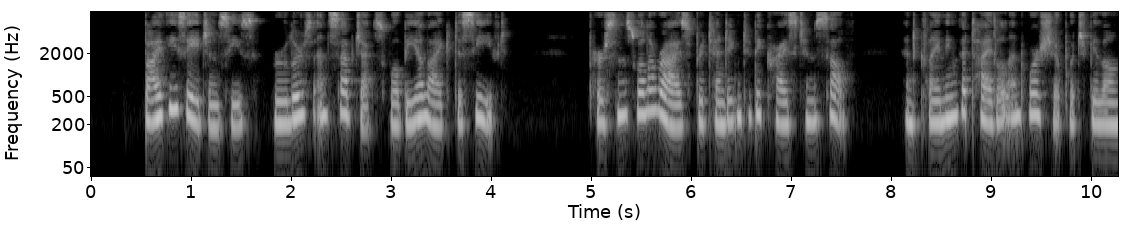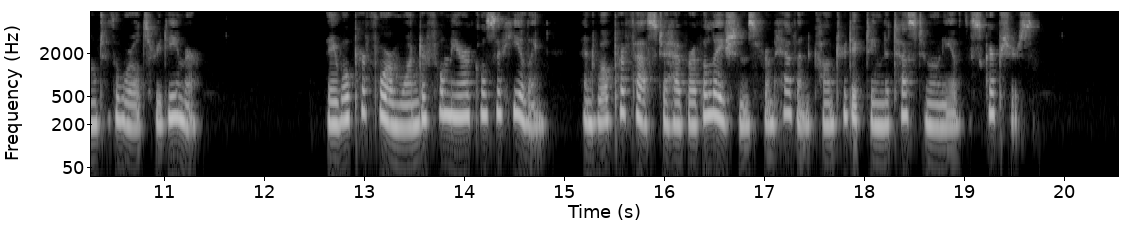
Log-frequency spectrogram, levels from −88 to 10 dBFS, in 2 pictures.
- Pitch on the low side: No, high, 230 Hz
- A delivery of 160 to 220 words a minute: No, average, 150 wpm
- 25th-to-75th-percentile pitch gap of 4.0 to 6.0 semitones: Yes, average, 4.5 semitones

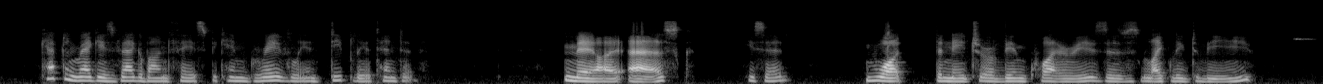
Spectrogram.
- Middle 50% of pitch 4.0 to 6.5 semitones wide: No, average, 3.1 semitones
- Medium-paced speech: No, slow, 110 wpm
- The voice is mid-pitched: Yes, medium, 150 Hz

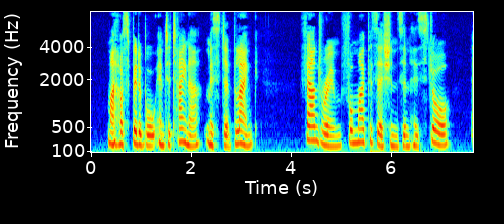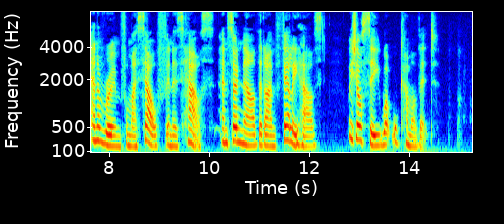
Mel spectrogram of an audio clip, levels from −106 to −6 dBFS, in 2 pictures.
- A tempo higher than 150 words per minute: No, average, 140 wpm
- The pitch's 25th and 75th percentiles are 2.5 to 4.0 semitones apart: No, average, 4.7 semitones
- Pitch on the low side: No, high, 190 Hz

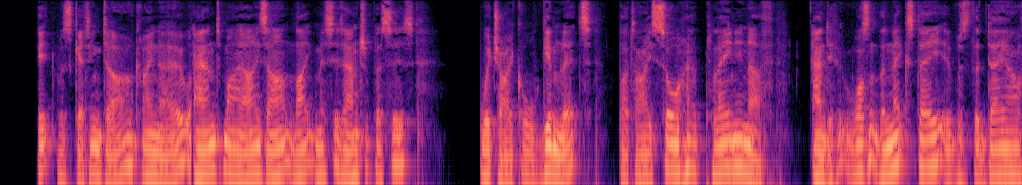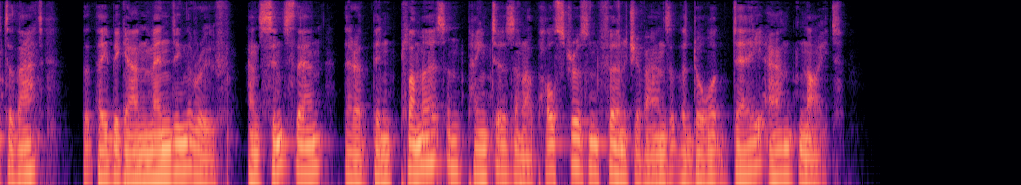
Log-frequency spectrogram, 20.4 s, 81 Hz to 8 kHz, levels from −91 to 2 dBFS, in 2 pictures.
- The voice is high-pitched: No, low, 100 Hz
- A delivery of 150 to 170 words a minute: No, average, 180 wpm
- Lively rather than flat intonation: No, average, 3.9 semitones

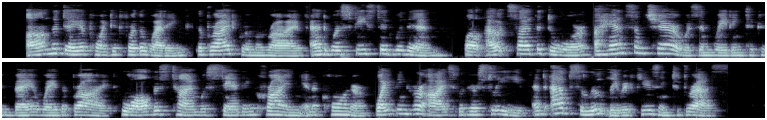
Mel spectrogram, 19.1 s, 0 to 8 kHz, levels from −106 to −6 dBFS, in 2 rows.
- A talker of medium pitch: Yes, medium, 175 Hz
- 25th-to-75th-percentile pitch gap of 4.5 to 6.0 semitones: Yes, average, 5.0 semitones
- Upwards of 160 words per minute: No, average, 155 wpm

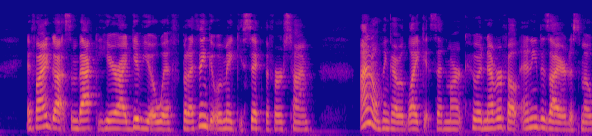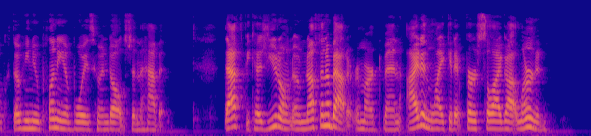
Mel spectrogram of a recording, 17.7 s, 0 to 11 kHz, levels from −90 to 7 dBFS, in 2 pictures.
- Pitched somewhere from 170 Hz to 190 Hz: Yes, medium, 185 Hz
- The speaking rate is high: Yes, fast, 235 wpm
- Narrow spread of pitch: Yes, narrow, 2.2 semitones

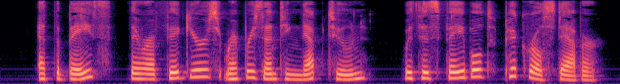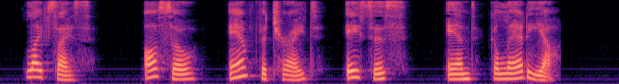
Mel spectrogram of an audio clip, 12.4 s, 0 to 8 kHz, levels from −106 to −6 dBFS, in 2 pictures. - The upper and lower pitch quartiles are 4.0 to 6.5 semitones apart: Yes, average, 4.5 semitones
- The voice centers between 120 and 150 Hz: No, high, 190 Hz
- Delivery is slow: Yes, slow, 95 wpm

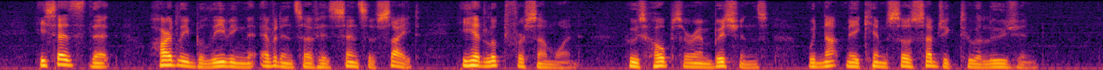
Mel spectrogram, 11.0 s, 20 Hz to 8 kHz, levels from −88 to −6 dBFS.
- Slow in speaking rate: No, average, 160 wpm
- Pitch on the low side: Yes, low, 115 Hz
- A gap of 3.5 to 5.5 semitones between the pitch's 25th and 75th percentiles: Yes, average, 4.4 semitones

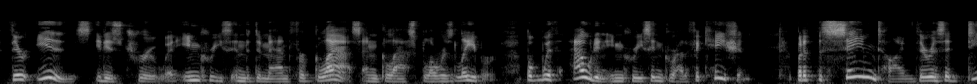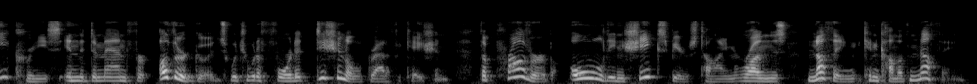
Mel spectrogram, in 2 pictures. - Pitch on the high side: No, medium, 175 Hz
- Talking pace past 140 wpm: Yes, average, 165 wpm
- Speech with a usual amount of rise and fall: No, wide, 8.5 semitones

